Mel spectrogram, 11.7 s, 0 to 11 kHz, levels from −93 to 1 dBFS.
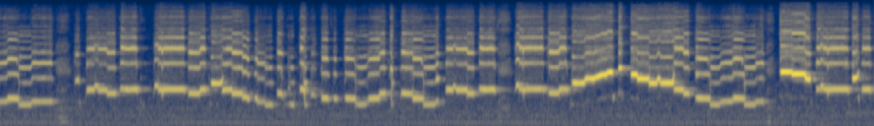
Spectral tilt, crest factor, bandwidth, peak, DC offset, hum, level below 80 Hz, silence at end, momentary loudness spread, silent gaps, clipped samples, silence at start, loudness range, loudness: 1.5 dB/octave; 16 dB; 9.4 kHz; -2 dBFS; under 0.1%; none; -66 dBFS; 0 s; 17 LU; none; under 0.1%; 0 s; 10 LU; -15 LUFS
